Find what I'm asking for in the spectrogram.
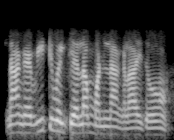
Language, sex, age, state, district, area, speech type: Tamil, female, 60+, Tamil Nadu, Tiruchirappalli, rural, conversation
